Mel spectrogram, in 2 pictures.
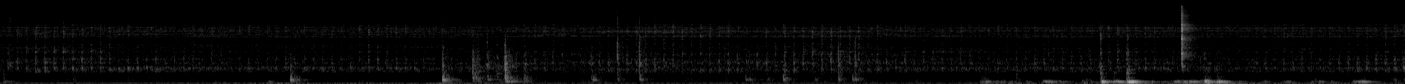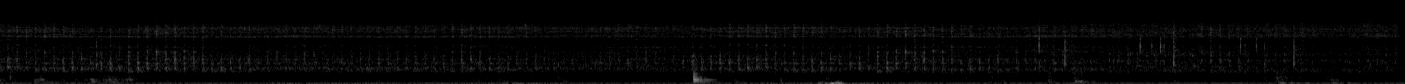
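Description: Wind blows steadily through a small, tinny speaker.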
